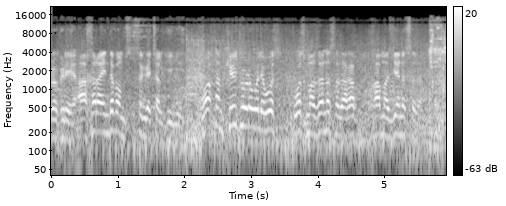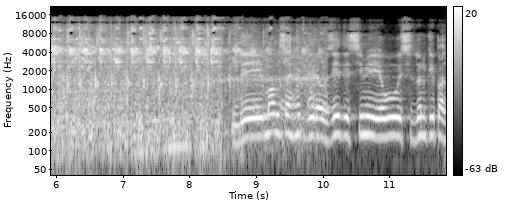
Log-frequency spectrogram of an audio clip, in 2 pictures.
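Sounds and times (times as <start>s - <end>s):
speech: 0.0s - 7.7s, 8.6s - 11.8s
horse pulling a cart clip-clopping: 5.6s - 10.1s.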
